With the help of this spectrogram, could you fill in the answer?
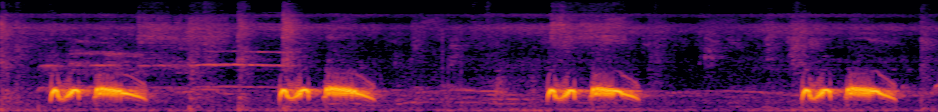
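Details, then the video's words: Spotted dove used as a decoy bird to lure wild doves, giving repeated two-part coos: a short wavering note followed by a longer falling coo, phrases spaced about every two and a half seconds, faint high chirps behind. "Tiếng chim cu gáy thúc gù kích mồi mở lên bổi gáy liền"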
